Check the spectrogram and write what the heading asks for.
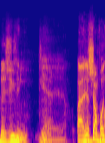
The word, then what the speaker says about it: AZM: And Azumi is spelled AZM, but she likes to be called Azumi.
